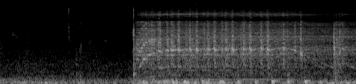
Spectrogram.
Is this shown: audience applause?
no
